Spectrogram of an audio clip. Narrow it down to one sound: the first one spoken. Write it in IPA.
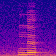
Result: n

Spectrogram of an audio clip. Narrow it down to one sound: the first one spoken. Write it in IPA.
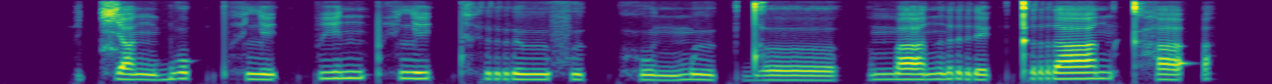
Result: t͡ɕ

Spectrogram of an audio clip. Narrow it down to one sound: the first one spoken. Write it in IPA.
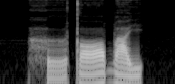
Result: h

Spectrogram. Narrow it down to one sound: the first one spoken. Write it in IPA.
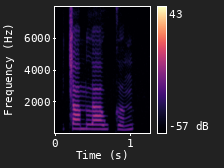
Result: c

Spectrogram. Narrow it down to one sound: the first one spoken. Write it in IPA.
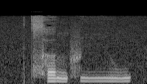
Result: t͡sʰ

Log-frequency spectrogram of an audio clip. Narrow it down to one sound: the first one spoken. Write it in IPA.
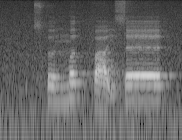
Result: t͡sʰ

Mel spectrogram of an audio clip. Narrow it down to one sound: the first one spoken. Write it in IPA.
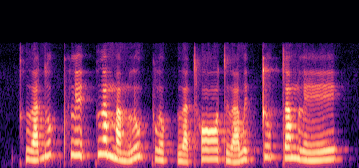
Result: kʰ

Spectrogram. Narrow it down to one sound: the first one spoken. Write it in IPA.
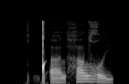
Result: ǃʼ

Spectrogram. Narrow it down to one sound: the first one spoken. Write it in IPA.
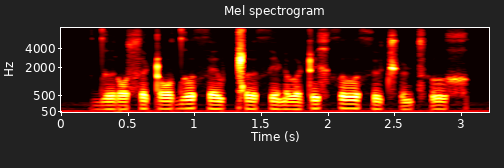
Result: d̪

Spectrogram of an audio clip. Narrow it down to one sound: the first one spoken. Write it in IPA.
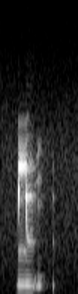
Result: l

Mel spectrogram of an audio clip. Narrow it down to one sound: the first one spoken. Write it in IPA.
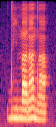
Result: d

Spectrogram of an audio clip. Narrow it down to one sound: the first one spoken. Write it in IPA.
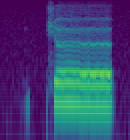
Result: c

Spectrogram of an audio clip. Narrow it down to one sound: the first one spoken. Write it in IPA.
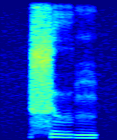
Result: s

